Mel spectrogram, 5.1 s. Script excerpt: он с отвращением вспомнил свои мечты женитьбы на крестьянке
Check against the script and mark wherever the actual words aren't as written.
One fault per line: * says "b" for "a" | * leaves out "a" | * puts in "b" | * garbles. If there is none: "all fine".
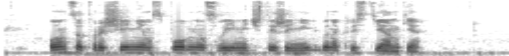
all fine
